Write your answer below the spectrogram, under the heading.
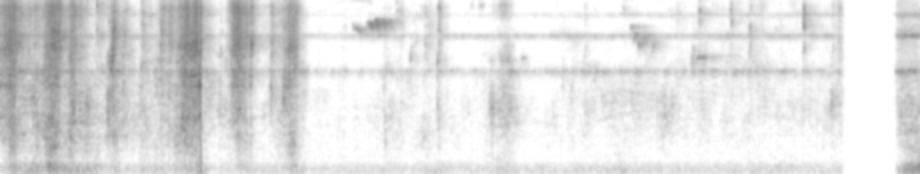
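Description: Dense crackling and rustling for about three seconds, then a steady high insect drone with two short bird chirps. The sound cuts off suddenly near the end.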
